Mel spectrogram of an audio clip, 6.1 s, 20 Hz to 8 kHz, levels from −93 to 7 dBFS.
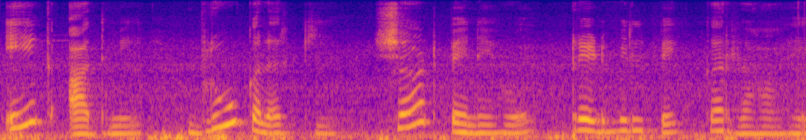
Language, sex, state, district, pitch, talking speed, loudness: Hindi, female, Madhya Pradesh, Dhar, 160 Hz, 130 wpm, -18 LUFS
